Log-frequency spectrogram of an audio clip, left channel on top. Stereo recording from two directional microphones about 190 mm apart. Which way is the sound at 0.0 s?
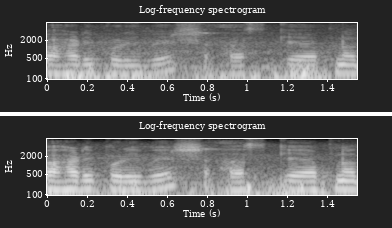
20° right (ahead or behind).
